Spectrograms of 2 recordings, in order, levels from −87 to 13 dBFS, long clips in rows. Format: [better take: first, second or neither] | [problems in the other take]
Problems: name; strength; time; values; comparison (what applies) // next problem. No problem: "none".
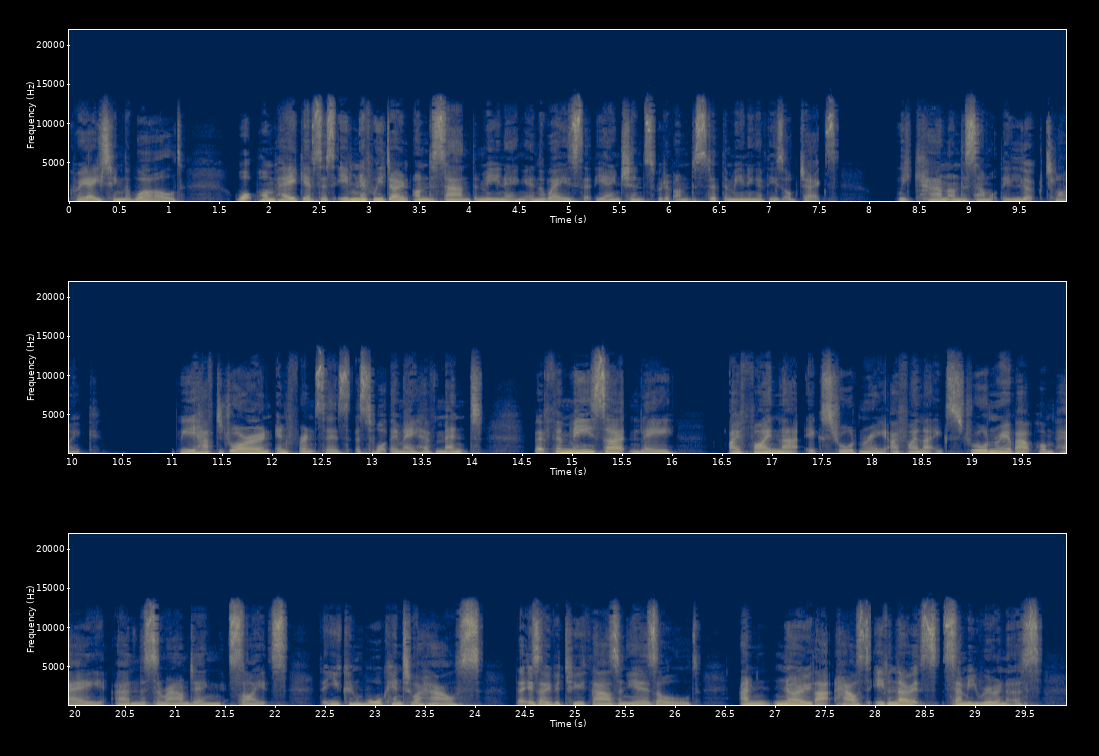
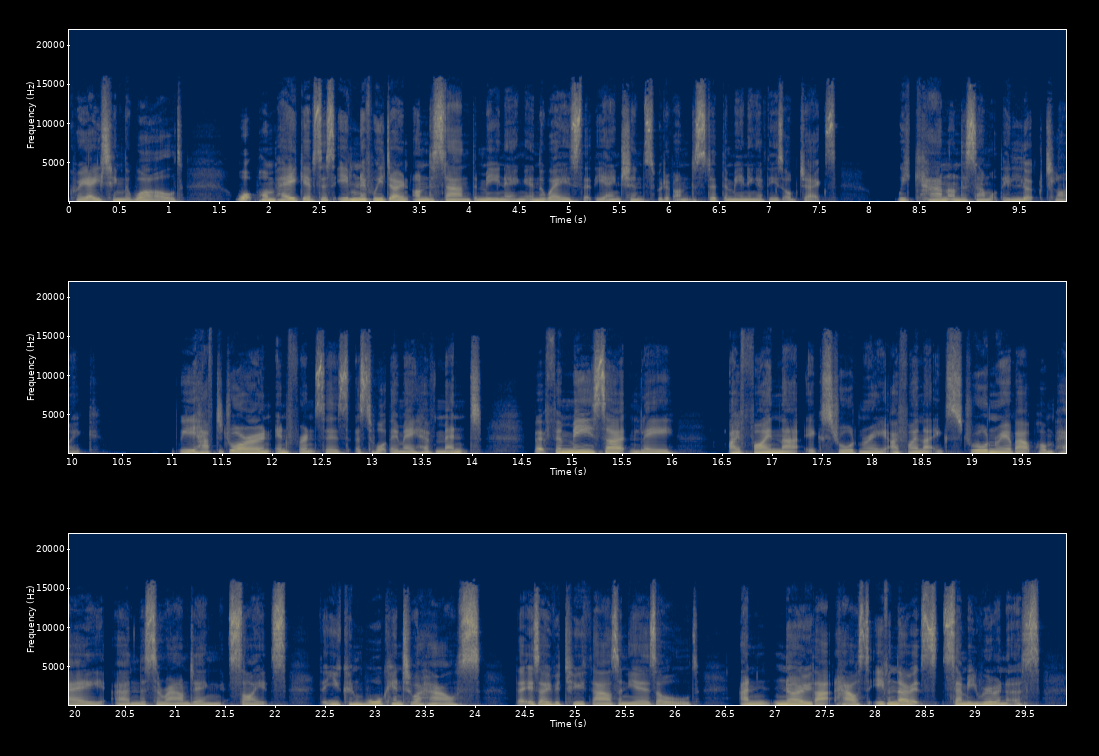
second | garbled, watery; slightly; nothing above 11.5 kHz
